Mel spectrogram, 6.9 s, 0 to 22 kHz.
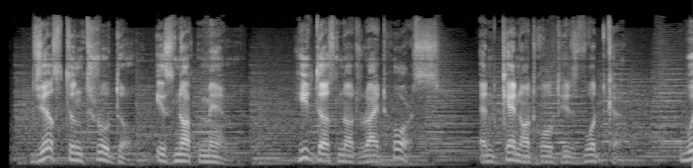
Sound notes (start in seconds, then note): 0.3 Russian accent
